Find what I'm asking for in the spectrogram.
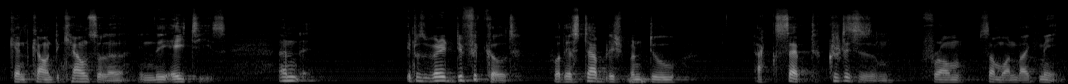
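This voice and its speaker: A man in his sixties from Sri Lanka speaks at a panel discussion. His voice sits in the middle range, and he talks earnestly, pushing hard on key words. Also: medium pitch. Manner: earnest, rising to emphatic stresses. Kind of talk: public talk at a panel. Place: lecture hall.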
